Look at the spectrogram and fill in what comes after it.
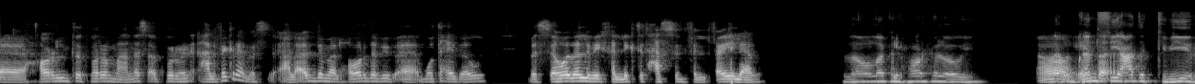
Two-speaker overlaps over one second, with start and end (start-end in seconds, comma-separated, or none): none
